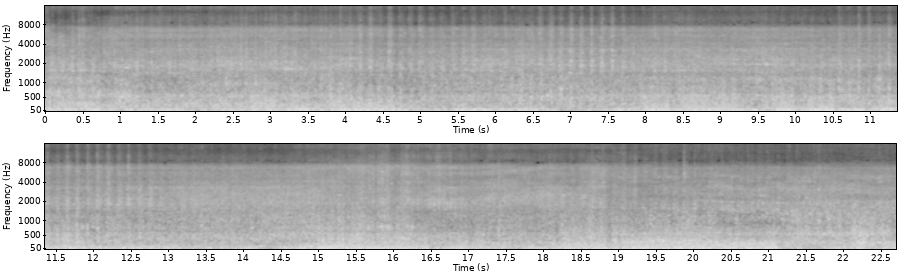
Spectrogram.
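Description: A long freight train rumbles past close by, wheels clattering on the rails.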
